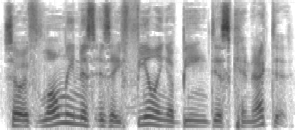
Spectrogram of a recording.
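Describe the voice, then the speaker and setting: A man hosts a solo self-help podcast in an earnest, conversational way, often stopping to correct himself. His voice sits a little high for a man. The recording is close and dry, with no room echo. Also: fairly quick, dark tone. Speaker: podcast host.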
